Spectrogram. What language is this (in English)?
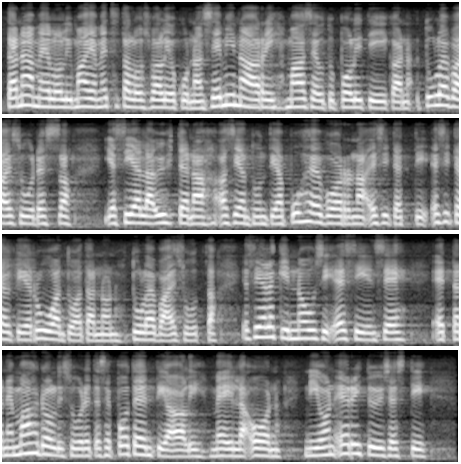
Finnish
